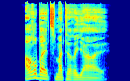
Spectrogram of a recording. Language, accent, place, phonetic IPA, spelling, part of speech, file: German, Germany, Berlin, [ˈaʁbaɪ̯tsmateˌʁi̯aːl], Arbeitsmaterial, noun, De-Arbeitsmaterial.ogg
- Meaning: work material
